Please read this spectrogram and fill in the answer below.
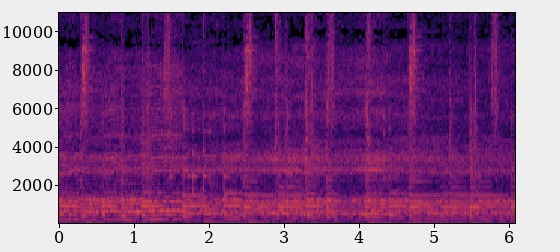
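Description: Background score music: a sustained chant-like vocal melody over a steady percussive beat.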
